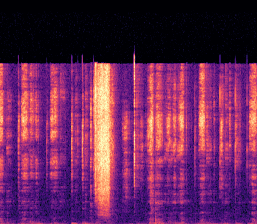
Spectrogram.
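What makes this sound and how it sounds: Long stiletto acrylic nails tap and scratch rapidly across a thin printed paper worksheet of Korean colors lying flat on a glittery surface. The sound is a run of bright, dry, raspy scratches and soft taps over a low rumble, with one louder, harsher scrape partway through.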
